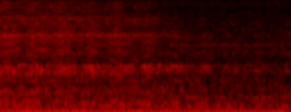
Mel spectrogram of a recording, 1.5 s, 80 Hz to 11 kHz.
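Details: Audi Q7 engine just started after an oil filter change with engine flush added to the oil; steady low hum under a harsh, rough edge; oil pressure warning comes on immediately, owner suspects the flush is not providing enough lubrication.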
